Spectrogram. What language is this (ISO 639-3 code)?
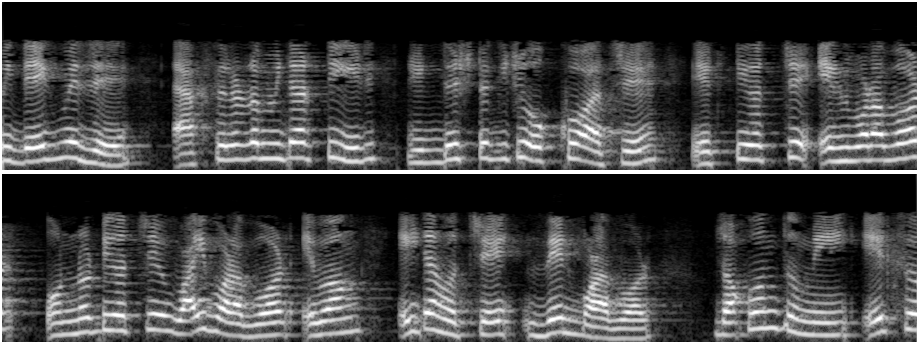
ben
